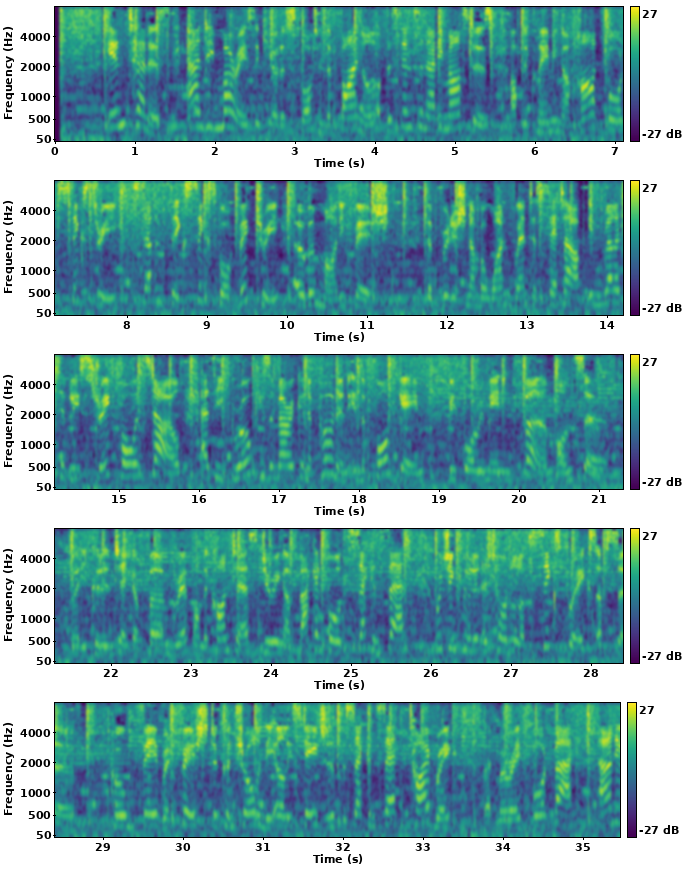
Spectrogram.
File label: Asian English sports wrap up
